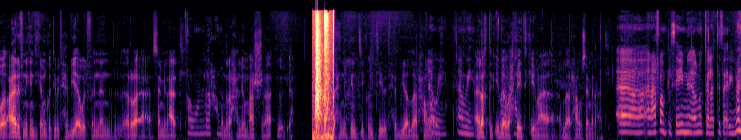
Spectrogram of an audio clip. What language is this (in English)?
Arabic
